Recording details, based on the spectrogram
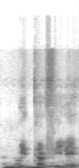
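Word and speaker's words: Winterfylleth: Fait que si on le dit prononcé adéquatement, ça doit être Winter Fillet.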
